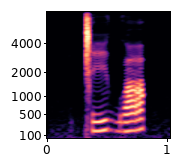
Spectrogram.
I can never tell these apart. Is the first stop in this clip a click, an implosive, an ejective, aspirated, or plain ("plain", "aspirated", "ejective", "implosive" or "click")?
click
